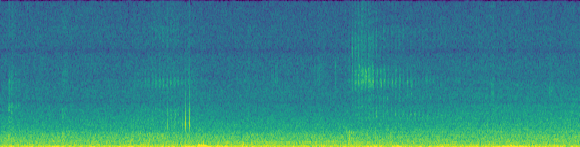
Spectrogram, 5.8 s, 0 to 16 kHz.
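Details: Tabby stray kitten purring while being stroked on a leaf bed in a park, sleepy, on Cat Day, 22 February. A soft, steady low rumble runs throughout, with a few faint rustles and knocks.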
